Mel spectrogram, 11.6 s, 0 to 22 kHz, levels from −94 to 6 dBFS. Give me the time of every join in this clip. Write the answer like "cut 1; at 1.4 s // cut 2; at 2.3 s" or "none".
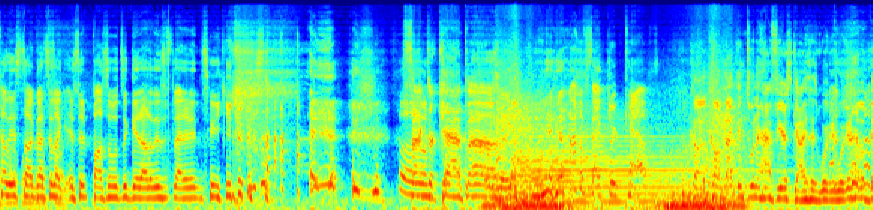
none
